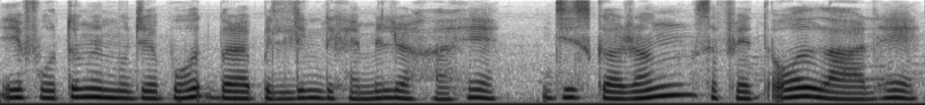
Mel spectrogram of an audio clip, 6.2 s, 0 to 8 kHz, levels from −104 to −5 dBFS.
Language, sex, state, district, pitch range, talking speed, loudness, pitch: Hindi, female, Arunachal Pradesh, Papum Pare, 195-225 Hz, 165 wpm, -16 LUFS, 210 Hz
